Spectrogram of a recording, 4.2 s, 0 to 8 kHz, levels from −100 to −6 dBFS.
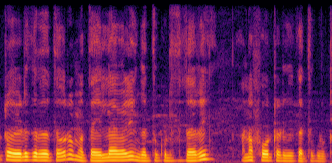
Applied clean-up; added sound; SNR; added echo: none; none; none; none.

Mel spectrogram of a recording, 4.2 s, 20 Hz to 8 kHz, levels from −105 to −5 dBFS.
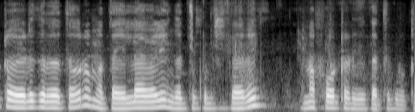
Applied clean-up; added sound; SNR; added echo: neural separator model SepFormer DNS4.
